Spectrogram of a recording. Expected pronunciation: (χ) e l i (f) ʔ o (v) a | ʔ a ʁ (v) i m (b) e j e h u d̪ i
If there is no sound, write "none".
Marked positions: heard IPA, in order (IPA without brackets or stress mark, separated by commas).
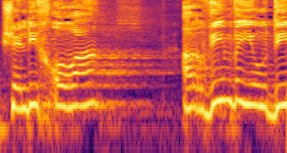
ʃ, χ, ʁ, v, v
